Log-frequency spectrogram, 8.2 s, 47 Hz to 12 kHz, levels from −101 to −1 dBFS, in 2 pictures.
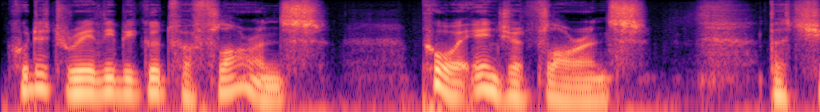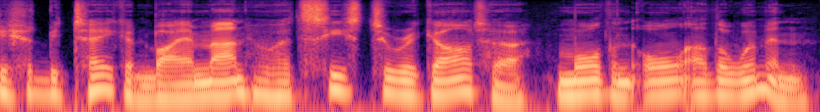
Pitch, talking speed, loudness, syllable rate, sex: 110 Hz, 205 wpm, -17 LUFS, 5.8 syllables/s, male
